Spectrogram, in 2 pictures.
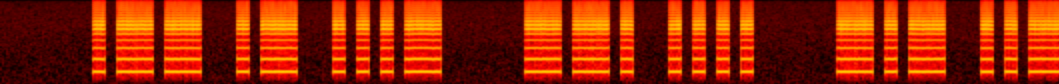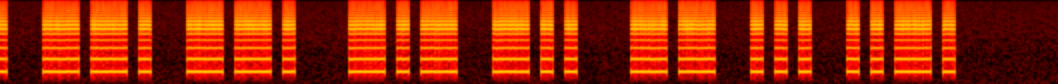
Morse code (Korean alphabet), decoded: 볼 수 있으면

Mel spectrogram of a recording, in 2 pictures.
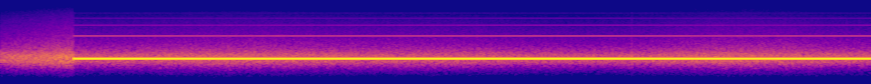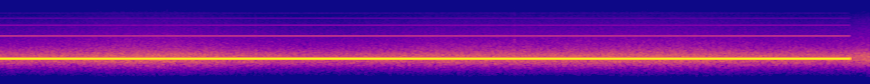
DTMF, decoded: none

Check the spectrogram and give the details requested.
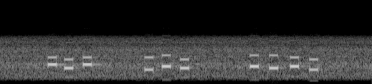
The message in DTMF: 040 294 9681

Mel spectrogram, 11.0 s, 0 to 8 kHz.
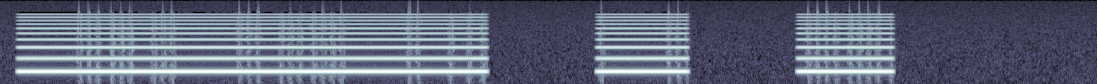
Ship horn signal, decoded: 1 long, 2 short

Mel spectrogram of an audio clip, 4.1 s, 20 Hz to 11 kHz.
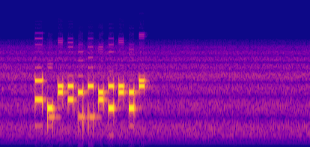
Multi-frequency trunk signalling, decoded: KP 109476805 ST

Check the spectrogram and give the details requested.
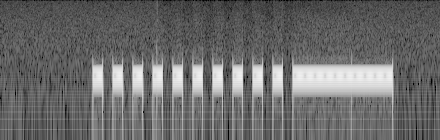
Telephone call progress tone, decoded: stutter dial tone

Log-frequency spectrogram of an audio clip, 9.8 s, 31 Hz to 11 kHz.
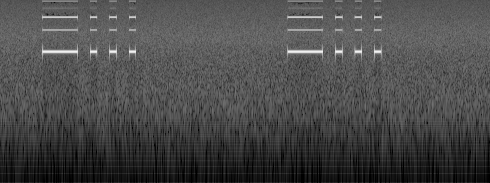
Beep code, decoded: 1 long, 3 short

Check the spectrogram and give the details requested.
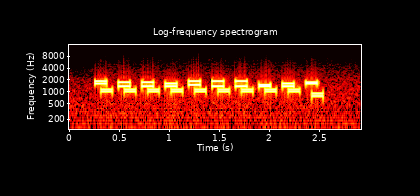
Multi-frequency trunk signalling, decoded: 9442877126

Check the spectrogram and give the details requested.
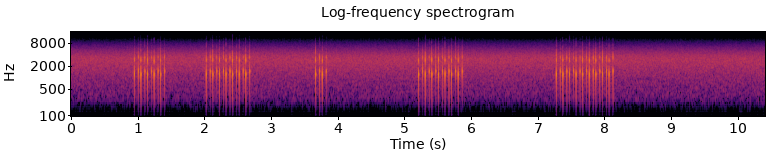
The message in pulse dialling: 5 7 2 7 9

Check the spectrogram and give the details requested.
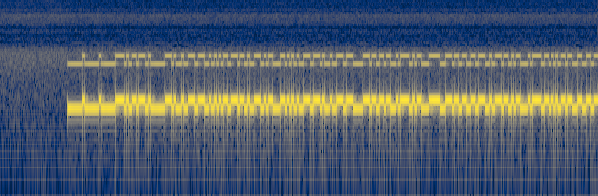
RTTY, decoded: HANS ABRAHAM LEBT IN …

